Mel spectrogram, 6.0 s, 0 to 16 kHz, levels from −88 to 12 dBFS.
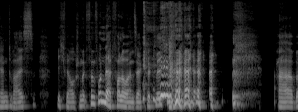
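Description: No technical faults can be heard anywhere in the speech. There is no moment in the recording that needs a time marked against it.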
